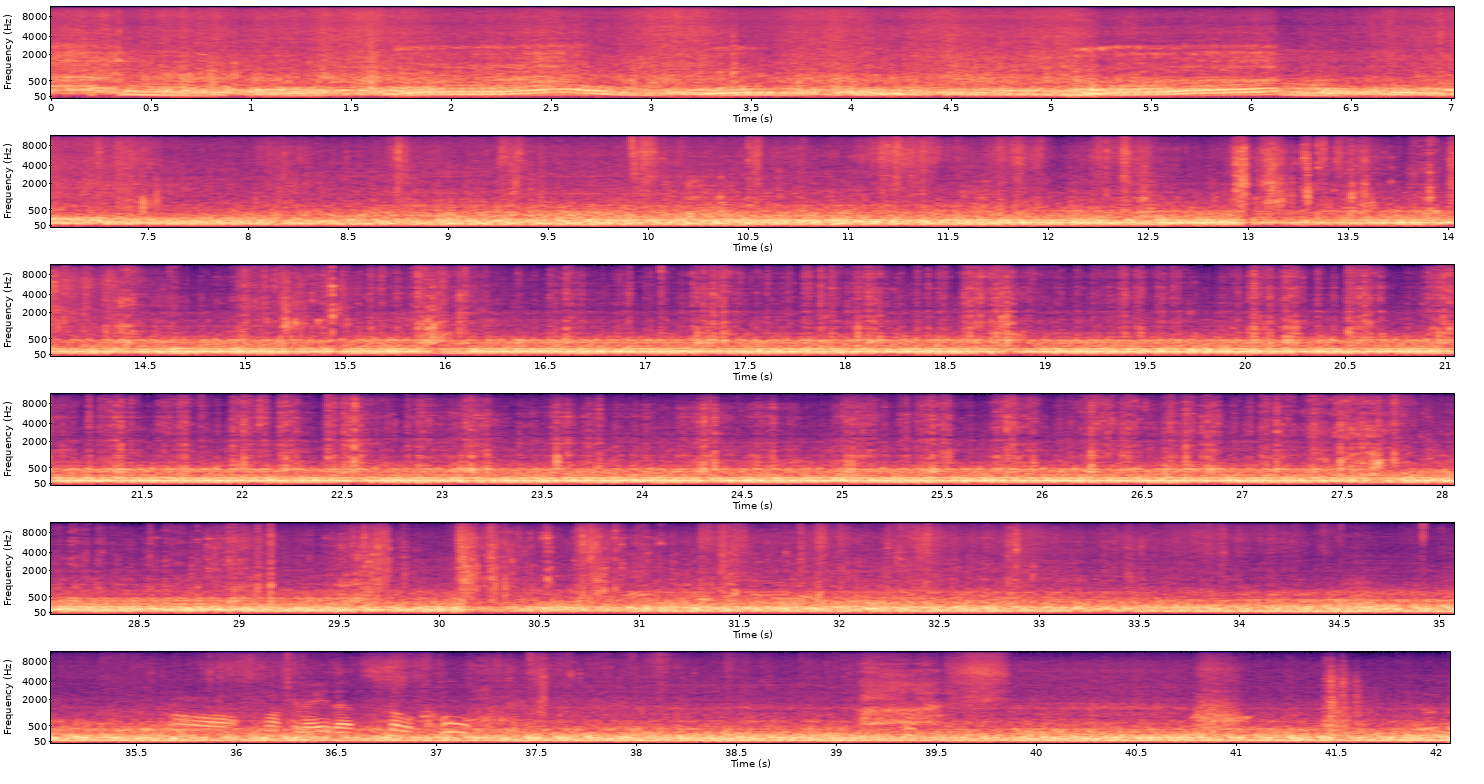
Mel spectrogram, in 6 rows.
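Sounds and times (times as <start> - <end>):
off-road vehicle engine running: 0.0 - 42.0
scraping and crunching: 6.9 - 38.6.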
